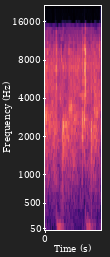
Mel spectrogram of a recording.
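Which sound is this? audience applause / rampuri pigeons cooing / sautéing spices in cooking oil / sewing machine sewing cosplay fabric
audience applause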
